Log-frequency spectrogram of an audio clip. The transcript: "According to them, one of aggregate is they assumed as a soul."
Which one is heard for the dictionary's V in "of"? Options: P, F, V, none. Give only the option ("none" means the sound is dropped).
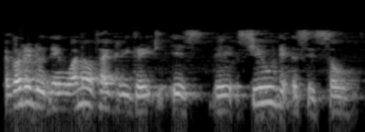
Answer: F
